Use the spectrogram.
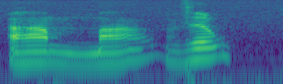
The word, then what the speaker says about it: amável: Você vai ter de descobrir qual é a sílaba tônica. Você não precisa de regra, você não precisa de nenhum ensinamento para isso, você é um falante da língua portuguesa. Amável, amar. O ma é a sílaba tônica. Você então vai observar qual é a posição dela, é a penúltima.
